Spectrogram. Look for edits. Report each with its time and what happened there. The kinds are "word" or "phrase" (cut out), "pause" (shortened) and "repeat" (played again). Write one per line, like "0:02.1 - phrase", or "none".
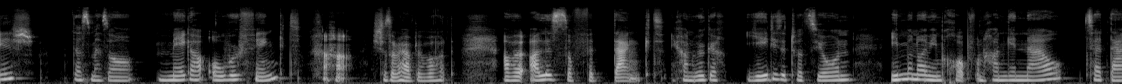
none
